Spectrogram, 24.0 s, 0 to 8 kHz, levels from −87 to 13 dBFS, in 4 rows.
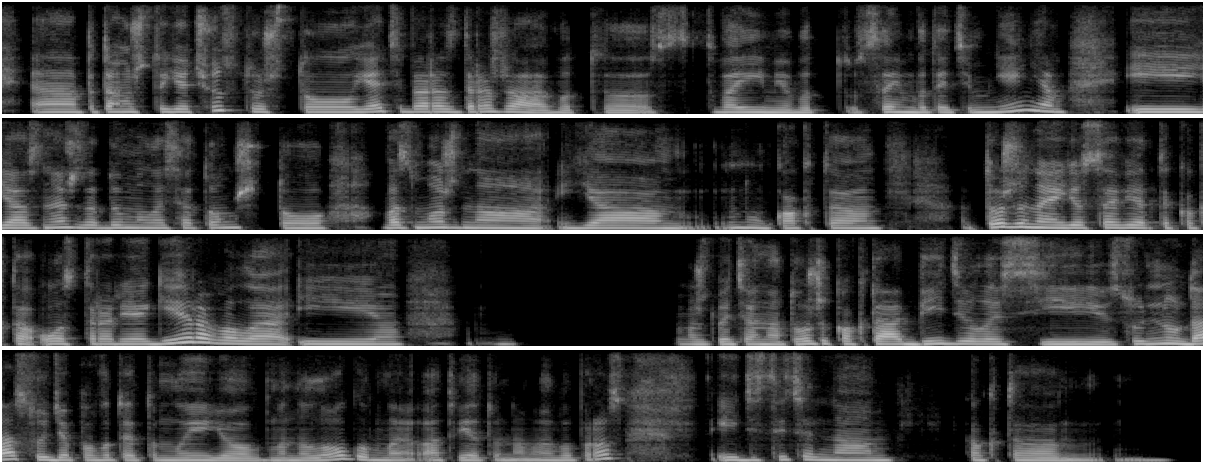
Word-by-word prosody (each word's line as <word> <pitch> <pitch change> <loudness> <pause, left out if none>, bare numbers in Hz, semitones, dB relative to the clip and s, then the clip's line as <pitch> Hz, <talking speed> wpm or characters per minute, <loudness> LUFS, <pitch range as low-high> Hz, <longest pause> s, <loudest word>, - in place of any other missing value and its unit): Э, 180 0 +1
потому 190 +1 -1
что 190 +2 -4
я 195 0 +1
чувствую, 285 -4 -2
что 180 0 -1
я 205 +5 +1
тебя 195 -2 0
раздражаю 190 -4 +1
вот, 145 -1 -7
э, 145 -1 -3
с - - -9
твоими 170 -2 0
вот 150 0 -3 0.2
своим 180 -3 0
вот 160 +1 -2
этим 160 0 -2
мнением". 225 - +1 0.3
И - - -1
я, 185 0 +4
знаешь, 205 +4 0
задумалась 190 -1 -1
о 185 - -2
том, 195 +3 -2
что, 170 -4 -1 0.3
возможно, 190 -3 +2
я, 180 0 +2 0.3
ну, 190 -1 -1
как-то 170 0 -1 0.5
тоже 255 +1 +4
на 215 -4 +5
ее 190 0 +3
советы 190 -1 +1
как-то 170 +1 -2
остро 185 0 -1
реагировала. 185 - +4
И, 175 -1 +1
м, 170 0 -2 1.4
может 165 -1 -4
быть, 170 +1 +1
она 160 -2 +1
тоже 195 +4 +1
как-то 180 -1 +3
обиделась. 175 -1 +1
И, 165 0 +2
судя 185 +3 0
ну 210 - +4
да, 200 +6 +6
судя 195 -7 0
по 170 0 -4
вот 170 0 -2
этому 160 -1 -2
ее 160 -2 0
монологу, 160 +9 0
м, 170 -3 0
э, - - -3
ответу 165 -1 -4
на 80 +1 -2
мой 80 - -2
вопрос, 245 - -2 0.5
и 185 - +1
действительно 170 -2 0 0.3
как-то, 170 0 -5
м 160 0 -1
м, 170 -3 -11
180 Hz, 160 wpm, -23 LUFS, 165-195 Hz, 1.4 s, да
